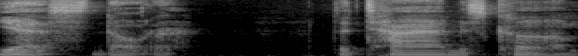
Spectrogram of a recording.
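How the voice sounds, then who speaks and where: A man puts on a character voice with a fairly low pitch. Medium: read story. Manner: calm, knowing.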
